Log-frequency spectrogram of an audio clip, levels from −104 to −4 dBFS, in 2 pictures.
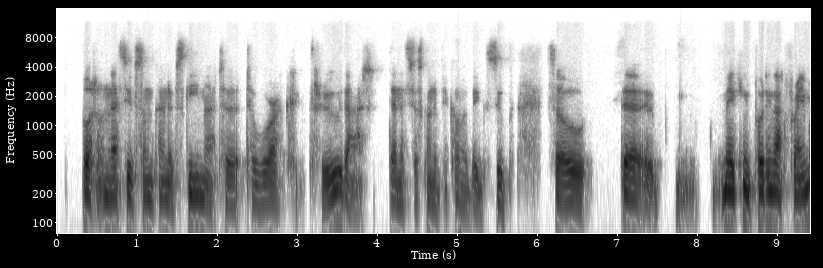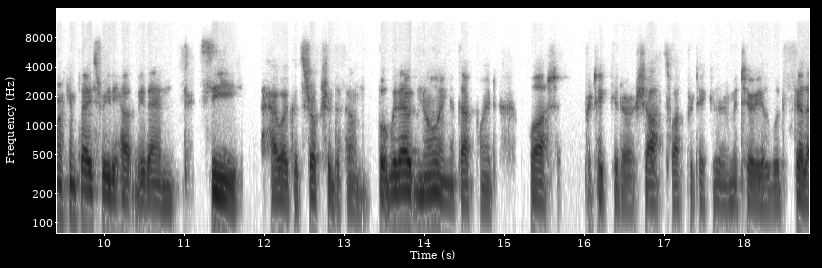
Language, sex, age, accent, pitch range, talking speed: English, male, 30-49, Irish, 80-95 Hz, 175 wpm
